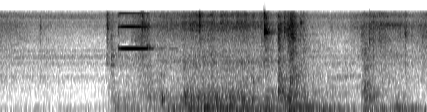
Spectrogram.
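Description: Automatic sliding doors of a small passenger lift closing: a short high beep about a second in, then the door operator and panels running shut with a low rumble and a few knocks as they close.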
